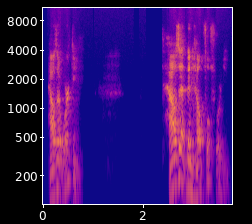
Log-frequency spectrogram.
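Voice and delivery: genuinely curious, non-expert asking. Shown as a demonstration. Counselor modeling a question for a struggling parent, curious. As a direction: ask like you truly want to know. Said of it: "You have to have a very curious, um, kind of non-expert".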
